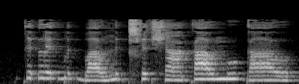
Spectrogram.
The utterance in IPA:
k ɪ˦ ʔ l ɪ˦ ʔ b ɪ˦ ʔ b a˨ ʊ̯ ŋ ɪ˦ ʔ t͡ɕʰ ɪ˦ ʔ ʃ ã˨ k a˦ ʊ̯ m u˦ ɡ a˦ ʊ̯

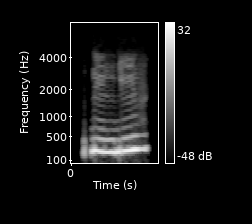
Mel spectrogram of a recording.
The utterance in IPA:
ɓ ĩ ŋ ɡ ĩ v

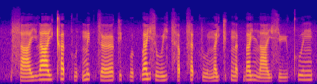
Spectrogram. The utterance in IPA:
s aː˨˥ j l aː˥ j kʰ ɐ˥ t̚ kʷ ɐ˨˥ t̚ m ɪ˥ k̚ t͡s œː˨˥ k ɪ˧ k̚ w ʊ˨ k̚ l ɐ˥ j s uː˨˥ j t͡sʰ ɐ˨˥ p̚ s ɐ˧ t̚ f uː˨˩ n̪ ɐ˨˥ j k ɪ˨˥ k̚ n̪ ɐ˧ k̚ w ɐ˥ j n̪ aː˨ j s yː˨ kʷʰ ɪ˥ ŋ

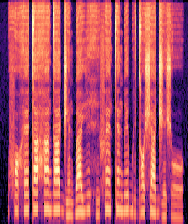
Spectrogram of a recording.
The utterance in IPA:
f ɔ˧ h ɛ˧ t a˧ h ã˧ d a˧ d͡ʒ ɛ̃˨ ɡ͡b a˧ j i˧ h i˨ f ɛ̃˧ t ɛ̃˧ ɡ͡b e˧ b i˨ d ɔ˧ ʃ a˧ d͡ʒ e˨ ʃ o˨

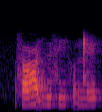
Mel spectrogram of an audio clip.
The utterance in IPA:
s ɒ ʕ ḭ ɦ ɨ s i h o̰ ŋ͡ǁ e

